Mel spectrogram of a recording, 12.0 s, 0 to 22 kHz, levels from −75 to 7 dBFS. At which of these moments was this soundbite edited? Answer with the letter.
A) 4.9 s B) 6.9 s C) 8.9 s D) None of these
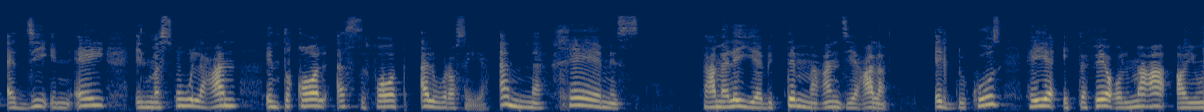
A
